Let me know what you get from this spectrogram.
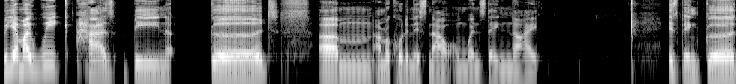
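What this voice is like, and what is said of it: Hoarse, gravelly voice. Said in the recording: “my voice is doing up Higgy Hagger and doing up Cookie Monster”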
